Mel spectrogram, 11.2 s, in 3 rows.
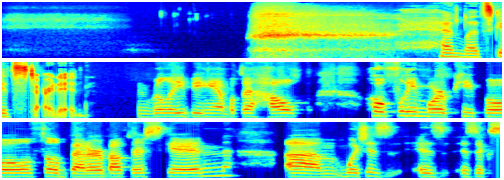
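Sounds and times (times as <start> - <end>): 
deep breath: 0.0 - 1.1, 1.9 - 3.3, 9.3 - 9.6
speech: 3.3 - 11.2.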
